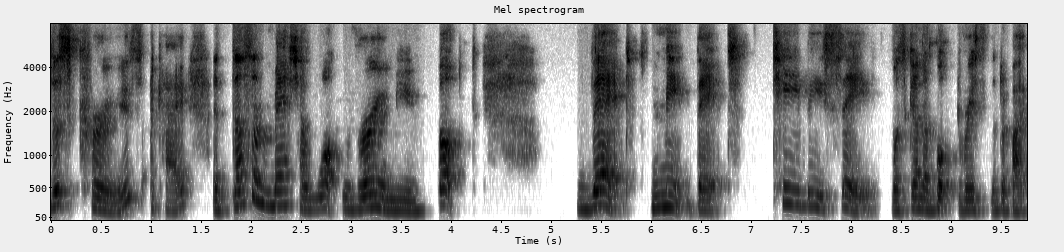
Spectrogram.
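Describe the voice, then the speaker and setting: Speaking at a very slow pace, a woman uses lively intonation and a passionate tone. Her pitch sits at a medium level. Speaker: online community promoter. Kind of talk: live stream presentation. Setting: live video broadcast. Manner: gets loud and passionate.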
